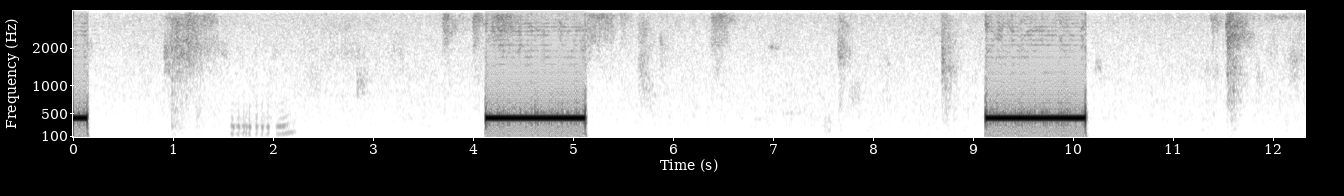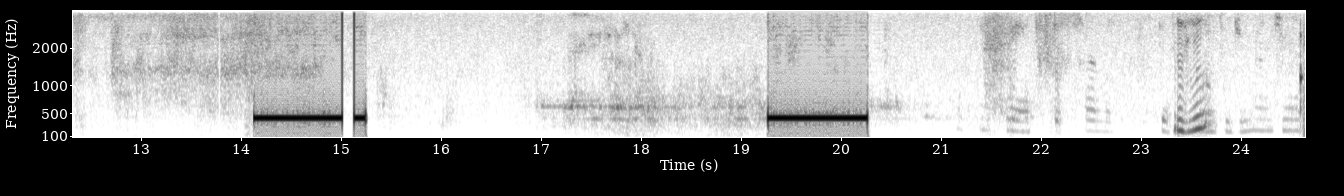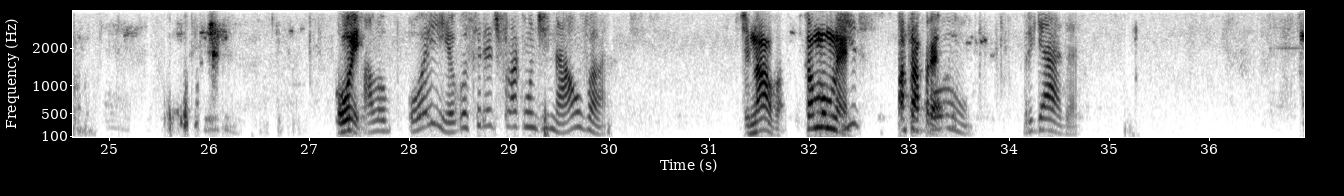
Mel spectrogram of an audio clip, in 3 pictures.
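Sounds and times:
telephone ringback tones while placing a call: 4.2s - 5.2s, 9.2s - 10.2s, 14.1s - 15.3s, 19.2s - 20.3s
speech: 23.4s - 23.8s, 27.3s - 30.1s, 31.4s - 34.8s.

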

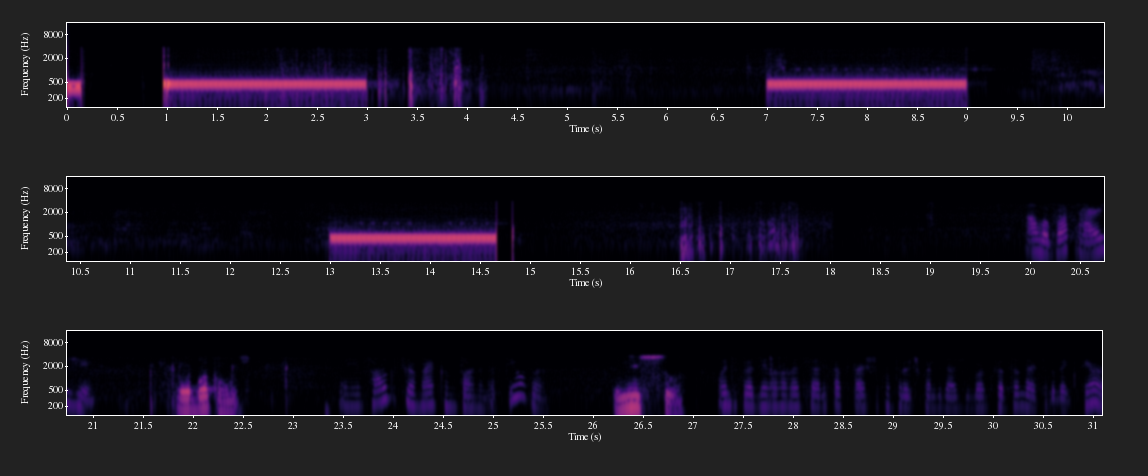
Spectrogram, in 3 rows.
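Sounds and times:
steady mid-pitched telephone tones during call transfer: 0.0s - 0.2s, 1.0s - 3.1s, 7.0s - 9.1s, 13.0s - 14.8s
speech: 20.1s - 21.2s, 21.8s - 22.7s, 23.7s - 31.0s.

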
